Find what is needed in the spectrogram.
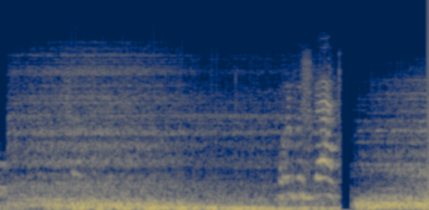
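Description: Dark ambient soundtrack drone: sustained tones over a heavy low rumble. A short wavering voice-like cry comes about three seconds in, followed by a sudden split-second dropout to silence.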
